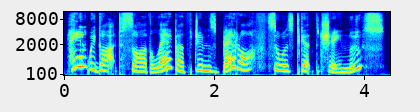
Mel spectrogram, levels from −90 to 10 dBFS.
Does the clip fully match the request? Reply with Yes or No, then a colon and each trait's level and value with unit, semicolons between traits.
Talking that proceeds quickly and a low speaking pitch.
No: fast, 250 wpm; very high, 300 Hz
